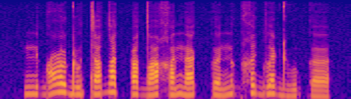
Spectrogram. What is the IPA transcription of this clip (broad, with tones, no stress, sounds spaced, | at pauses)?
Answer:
n ʏ˨˩ ɡ ʕ o˥˨ ɖ u˩˥ tʲ œ˩˥ dˤ ɪ˥˨ t͡sʼ y˨˩ dˤ a˩˥ χ ɐ˩˥ n a˩˥ kː œ˨˩ n ʊ˥˨ ɡ χ i˥˨ ɡ l ɐ˥˨ ɖʱ u˩˥ k ɐ˨˩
